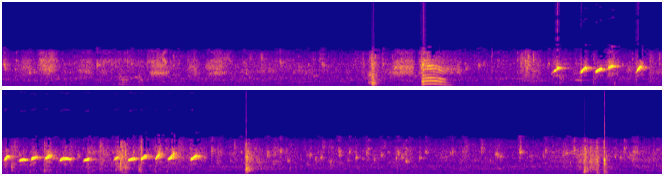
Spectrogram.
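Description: A run of about fifteen quick, high rising whistle-like chirps over some five seconds, after a single short pitched vocal call. A few sharp clicks come and go, over a steady low background hum.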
